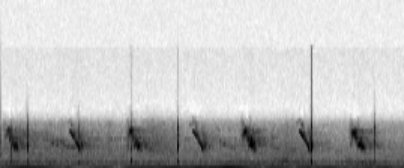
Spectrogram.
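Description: A small bird chirping over and over, short calls falling in pitch about twice a second, with a few sharp clicks, over a steady low hum.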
